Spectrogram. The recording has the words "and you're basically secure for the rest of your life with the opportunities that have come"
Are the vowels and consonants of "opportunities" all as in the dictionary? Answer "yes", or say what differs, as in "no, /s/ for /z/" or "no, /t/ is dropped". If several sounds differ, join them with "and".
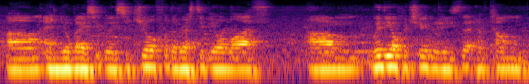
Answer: yes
